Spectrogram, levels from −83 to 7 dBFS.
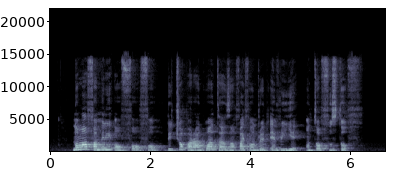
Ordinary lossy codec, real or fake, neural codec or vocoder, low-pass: Opus, 64 kbps; real; none; 14.4 kHz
